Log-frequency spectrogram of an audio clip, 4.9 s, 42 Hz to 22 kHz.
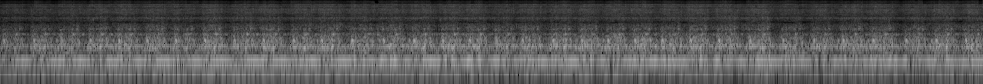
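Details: Yamaha 300 HPDI outboard idling at 400-500 rpm: slow, lumpy, uneven beat under a steady hum; rough idle, cause unclear.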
